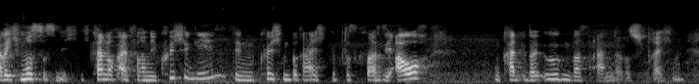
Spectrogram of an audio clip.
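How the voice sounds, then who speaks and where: A woman with a normal speaking voice and a fairly high pitch talks at a fairly quick pace, showing ordinary pitch variation and big swings in loudness. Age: 40s. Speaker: breast cancer survivor, online community co-founder. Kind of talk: podcast interview.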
